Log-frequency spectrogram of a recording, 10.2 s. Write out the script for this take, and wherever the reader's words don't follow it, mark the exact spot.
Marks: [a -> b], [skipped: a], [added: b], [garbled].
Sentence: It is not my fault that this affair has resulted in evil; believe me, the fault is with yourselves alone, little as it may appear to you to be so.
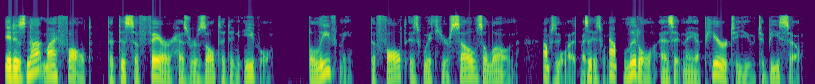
It is not my fault that this affair has resulted in evil; believe me, the fault is with yourselves alone, [garbled] little as it may appear to you to be so.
